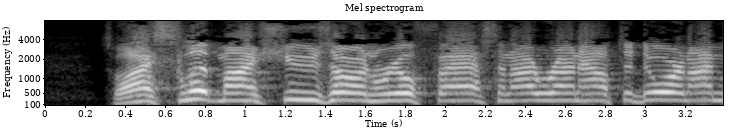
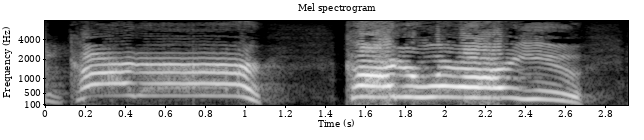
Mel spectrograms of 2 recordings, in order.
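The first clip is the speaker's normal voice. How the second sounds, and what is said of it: Yelling a name. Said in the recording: “I'm yelling,”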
